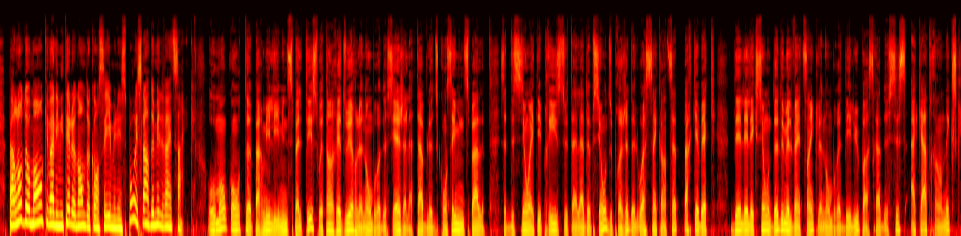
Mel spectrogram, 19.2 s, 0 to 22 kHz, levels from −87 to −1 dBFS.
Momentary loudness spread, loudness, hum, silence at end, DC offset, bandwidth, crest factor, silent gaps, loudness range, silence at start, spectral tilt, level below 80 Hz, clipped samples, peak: 10 LU; -27 LUFS; none; 0 s; under 0.1%; 16 kHz; 18 dB; none; 6 LU; 0 s; -5.5 dB/octave; -48 dBFS; under 0.1%; -8 dBFS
